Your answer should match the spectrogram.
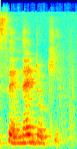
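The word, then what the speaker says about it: synecdoche: Then another one, next is senedoki. Senedoki is pronounced that way and spelled that way because it has Greek origin.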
